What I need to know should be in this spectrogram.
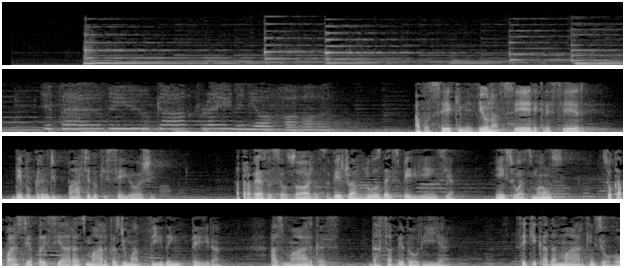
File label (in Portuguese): Aniversário Avô Masculino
